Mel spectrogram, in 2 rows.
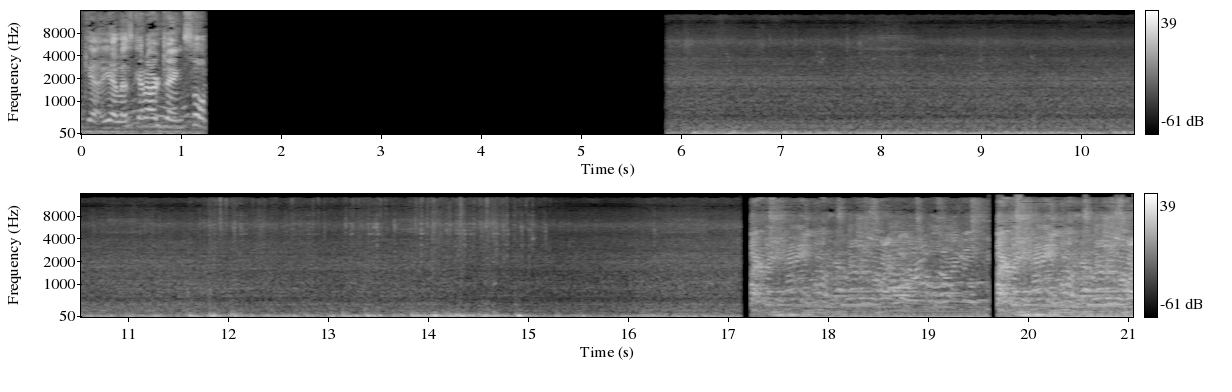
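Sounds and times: car engine and tyre rumble: 0:05.9 - 0:17.2.

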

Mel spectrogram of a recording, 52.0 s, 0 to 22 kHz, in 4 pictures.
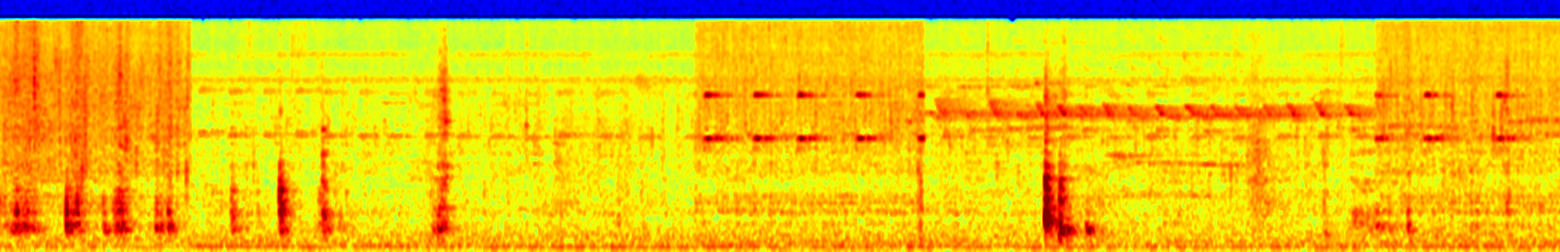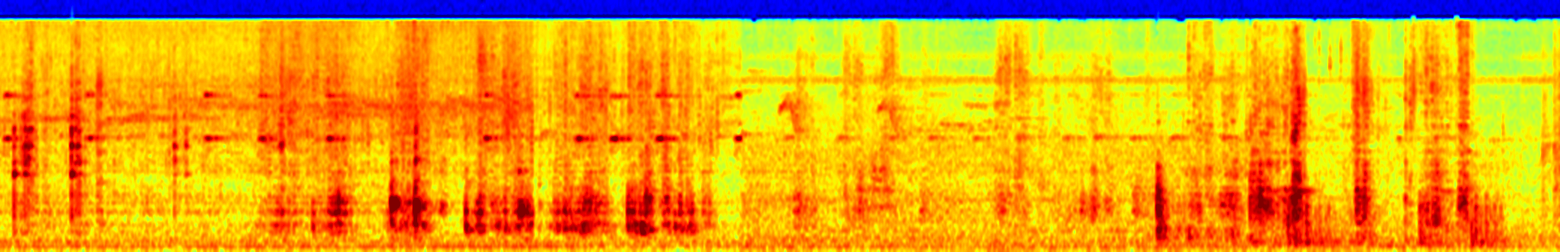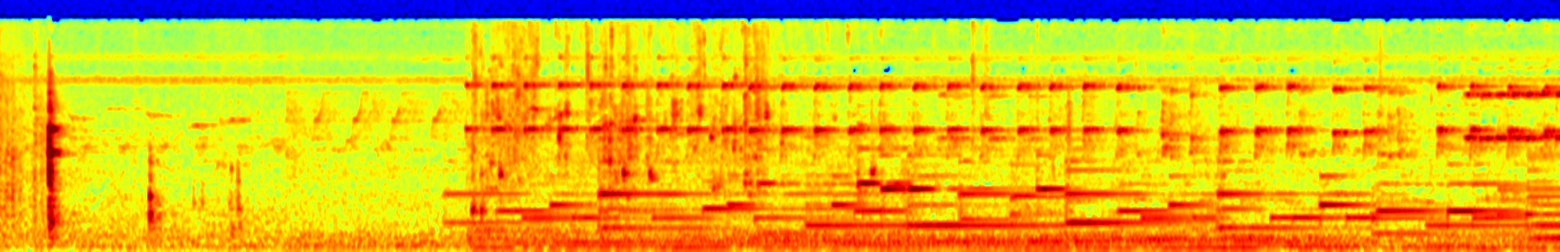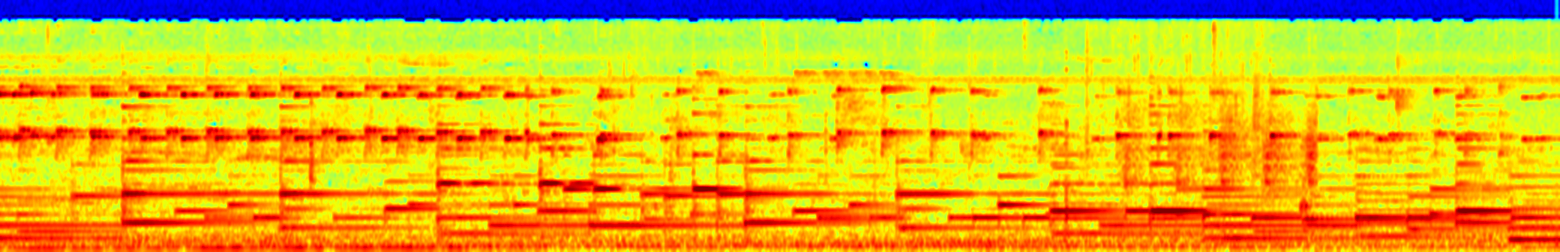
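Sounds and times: spoon scraping metal pan: 0:12.6 - 0:19.2
music: 0:29.8 - 0:52.0.

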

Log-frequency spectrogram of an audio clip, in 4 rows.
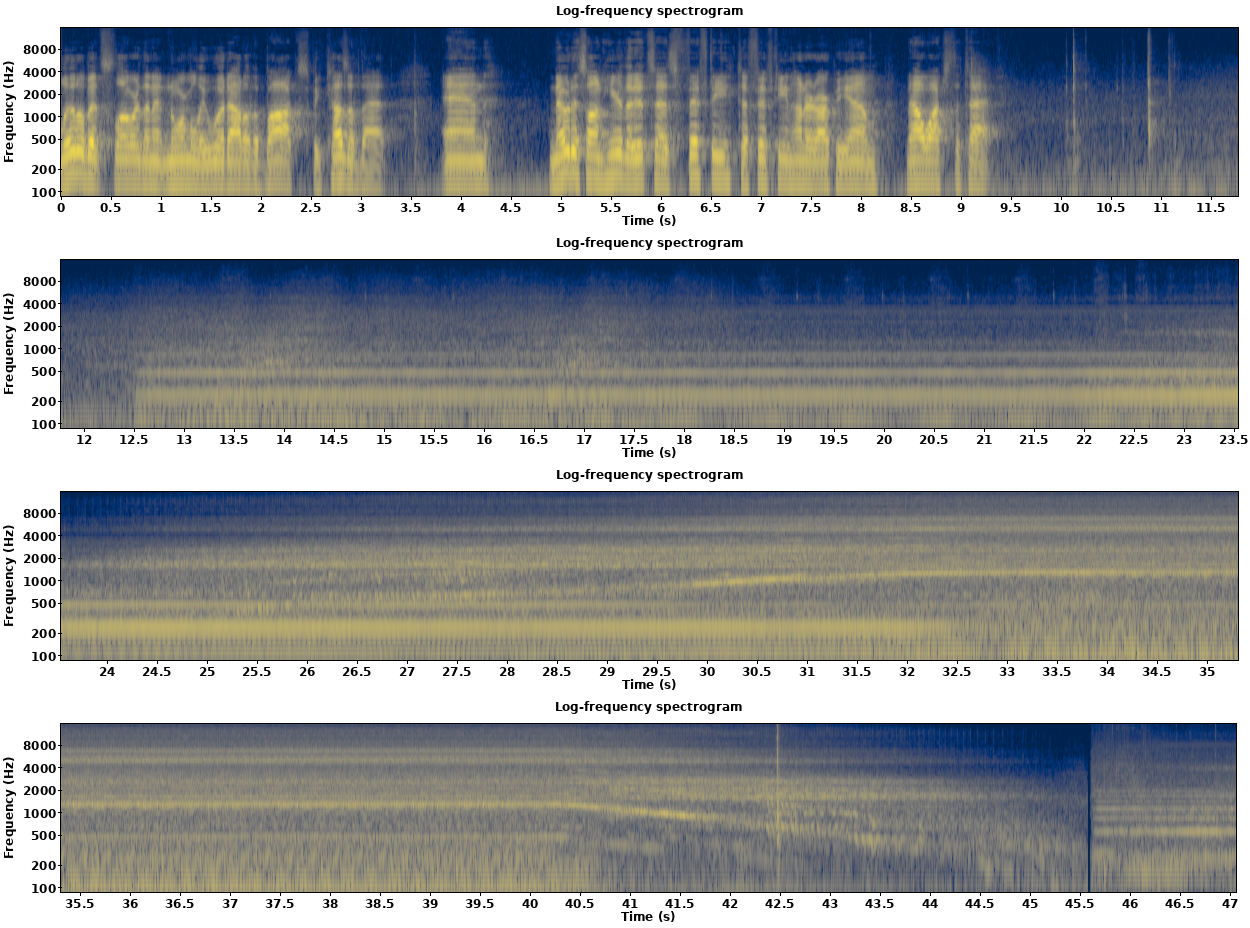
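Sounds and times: lathe motor whine: 0:12.5 - 0:47.0.

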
